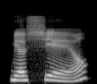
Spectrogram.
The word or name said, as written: 몇 시예요?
